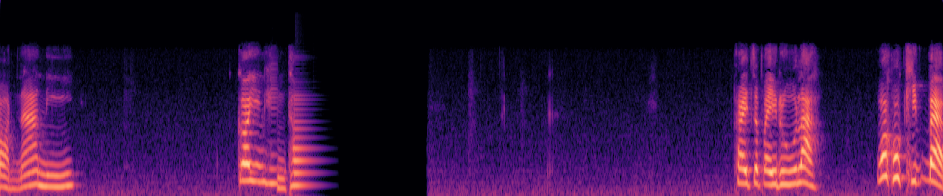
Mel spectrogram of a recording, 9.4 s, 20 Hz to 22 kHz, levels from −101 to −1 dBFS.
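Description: In this speech recording, a burst of packet loss struck at 2.71 to 2.80 s: a short run of packets never reached the receiver, which stretched the last sound for about 57 ms while turning it down, so a brief fading buzz or hiss covers the gap and about 60 ms of speech is skipped. At 2.95 to 4.30 s there is what is likely a long network dropout. The concealed sound fades into roughly 0.95 s of silence before the speech resumes, with about 1.3 s of it lost.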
